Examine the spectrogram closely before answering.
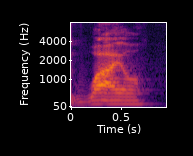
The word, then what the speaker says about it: Weil: Jeremy Goldberg, and today's guest is Weil. Rhymes with smile.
